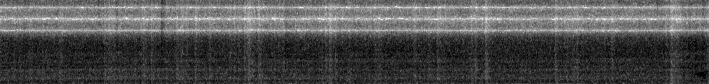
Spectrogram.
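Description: A vehicle's engine hums steadily from inside the cabin.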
